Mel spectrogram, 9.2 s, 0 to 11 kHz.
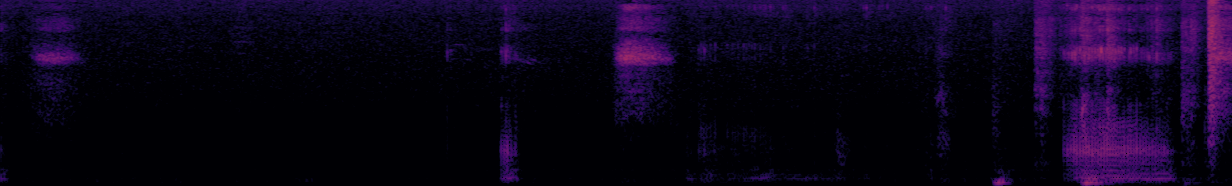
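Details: A 15-year-old female dog asleep in her bed, snoring; quiet low breaths broken by short snorting bursts, ending in a louder rough, raspy snore and a sharp snort.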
